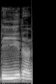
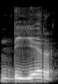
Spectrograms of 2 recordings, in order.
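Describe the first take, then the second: First: The vowel is one long 'ee' sound. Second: The vowel glides through two sounds, 'di-yar'. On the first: The speaker calls it wrong. "కానీ చాలామంది డీర్ అంటూ ఉంటారు" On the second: The speaker calls it right. "యాక్చువల్గా దీని pronunciation డియర్ అని ఉంటుందండి. డియర్ అనాలి"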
